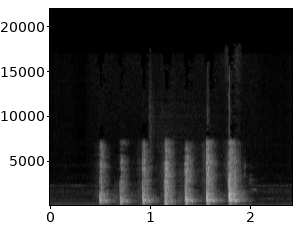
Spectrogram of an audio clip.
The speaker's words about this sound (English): But suddenly, when said curtain opens again, there is a sound of knocking at the front door.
